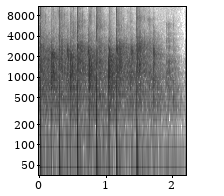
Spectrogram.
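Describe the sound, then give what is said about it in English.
A church audience gives the Lord a hand clap during a service. Sharp, scattered handclaps ring out at a moderate level with an uneven rhythm and thin out toward the end. “Give the Lord a hand clap. Hallelujah. Give the Lord a hand clap.”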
